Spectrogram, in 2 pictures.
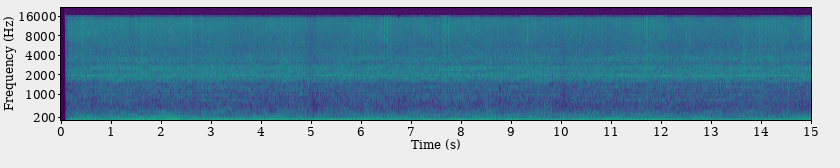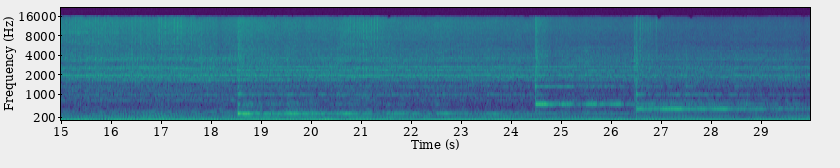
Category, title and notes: Music > Multiple instruments
Track for the title screen of the horror text adventure game: "Chromatose."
